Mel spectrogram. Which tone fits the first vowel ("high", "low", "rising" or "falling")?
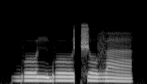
low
